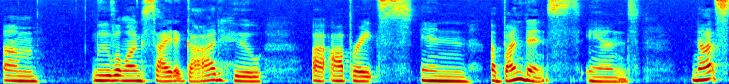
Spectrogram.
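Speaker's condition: No condition

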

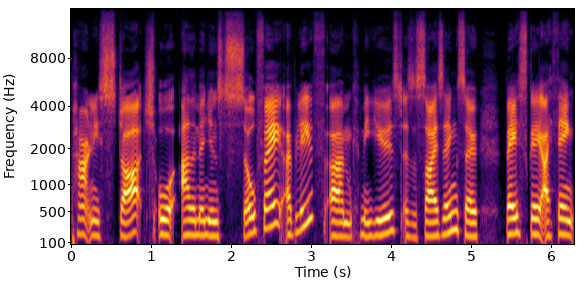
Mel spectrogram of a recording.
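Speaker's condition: No condition

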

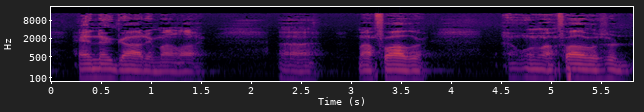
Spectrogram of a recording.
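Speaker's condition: Parkinson's

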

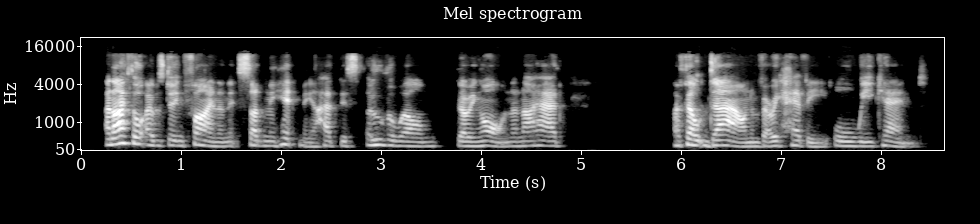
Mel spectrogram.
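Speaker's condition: No condition

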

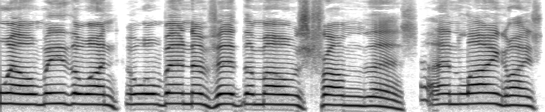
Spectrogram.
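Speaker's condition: Parkinson's disease, young onset

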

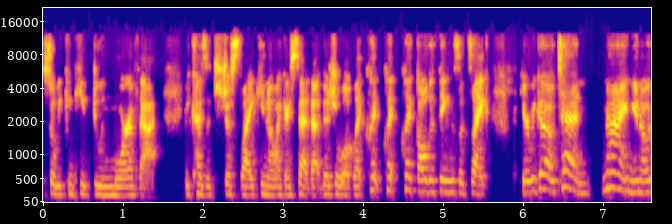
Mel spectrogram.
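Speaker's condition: No condition

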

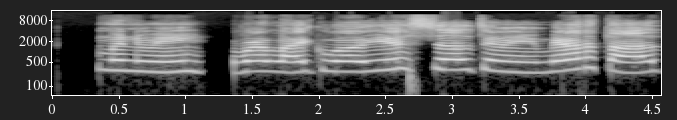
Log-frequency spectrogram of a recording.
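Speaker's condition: ALS; diagnosed at age 33, slower progression than expected, power in legs not arms; about 8 years since diagnosis, responds to gentle careful strength-building exercise

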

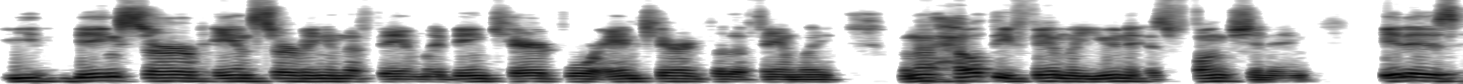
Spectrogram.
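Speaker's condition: No condition

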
